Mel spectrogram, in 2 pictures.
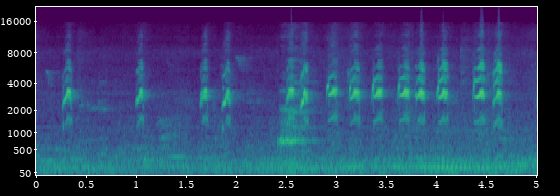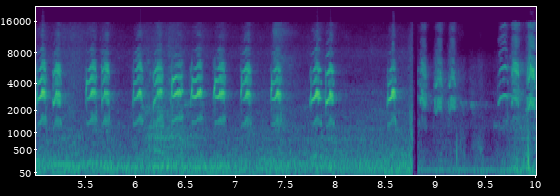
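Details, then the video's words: Chick of a sooty-headed bulbul calling for its mother, a lure recording: rapid runs of rasping, buzzy chirps, growing denser midway, with a faint low rumble behind and an abrupt cut near the end. "SUARA PIKAT // ANAK KUTILANG MEMANGGIL INDUKNYA"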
